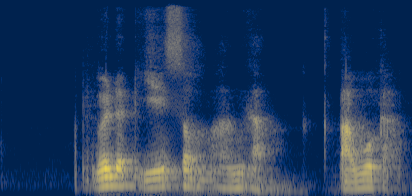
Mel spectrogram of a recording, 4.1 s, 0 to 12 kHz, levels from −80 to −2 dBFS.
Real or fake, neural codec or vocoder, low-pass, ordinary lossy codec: fake; codec, 24 kHz, 0.5 kbps, DualCodec; 10.8 kHz; Opus, 64 kbps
